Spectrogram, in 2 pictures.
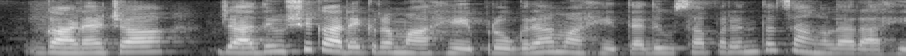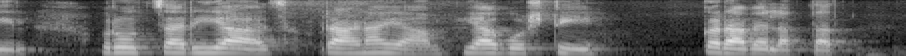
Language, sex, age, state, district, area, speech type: Marathi, female, 30-45, Maharashtra, Kolhapur, urban, spontaneous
